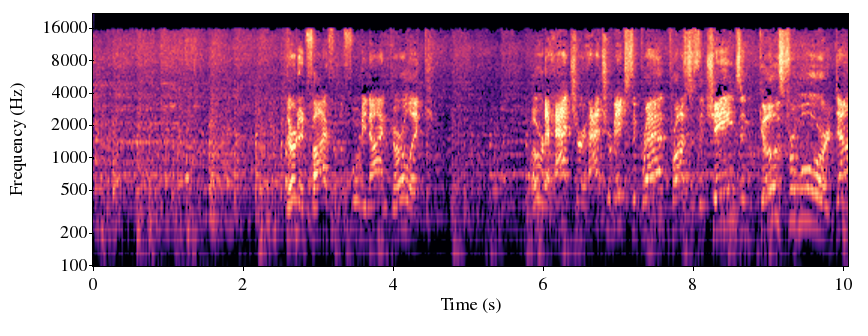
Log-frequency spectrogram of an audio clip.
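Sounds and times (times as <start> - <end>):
band music with drums: 0.0 - 10.0.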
